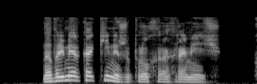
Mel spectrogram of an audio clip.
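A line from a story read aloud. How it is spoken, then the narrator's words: Cold inquiry. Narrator (Russian): холодно осведомился Эраст Петрович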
